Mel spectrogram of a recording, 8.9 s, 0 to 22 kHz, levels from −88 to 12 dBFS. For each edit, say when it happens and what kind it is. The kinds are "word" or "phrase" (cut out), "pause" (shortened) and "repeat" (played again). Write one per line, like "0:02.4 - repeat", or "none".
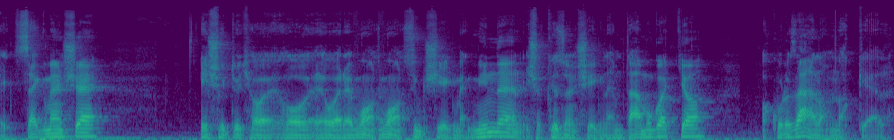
0:03.1 - word
0:03.8 - repeat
